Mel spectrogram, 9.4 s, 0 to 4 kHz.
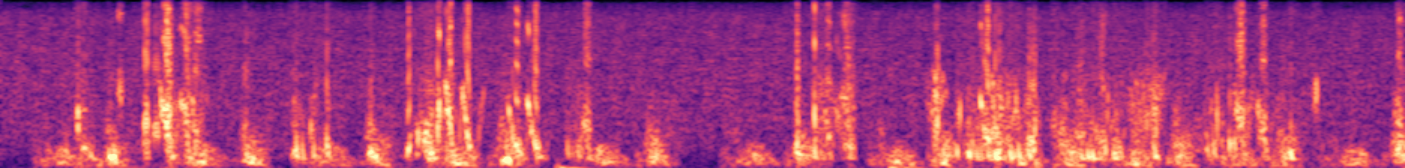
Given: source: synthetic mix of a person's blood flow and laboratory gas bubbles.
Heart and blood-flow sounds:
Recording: Doppler ultrasound of blood flow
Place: precordium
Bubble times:
0.41-0.66 s: bubbles
0.78-0.83 s: bubbles
0.93-1.40 s: bubbles
1.62-1.66 s: bubbles
1.92-2.23 s: bubbles
2.44-2.56 s: bubbles
2.68-3.23 s: bubbles
3.35-3.65 s: bubbles
3.76-3.98 s: bubbles
5.27-5.37 s: bubbles
5.40-5.72 s: bubbles
6.18-6.31 s: bubbles
6.35-6.95 s: bubbles
7.00-7.76 s: bubbles
8.01-8.54 s: bubbles
8.56-8.66 s: bubbles
8.74-8.81 s: bubbles
9.29-9.37 s: bubbles
From the record:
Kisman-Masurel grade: 232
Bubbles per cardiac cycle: several, 3 to 8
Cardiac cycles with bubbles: 50 to 99%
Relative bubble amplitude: moderate (0.250 to 0.450)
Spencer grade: 3 (all of the cardiac periods contain showers or single bubble signals, but not dominating or overriding the cardiac motion signals)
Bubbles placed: anywhere in the cardiac cycle

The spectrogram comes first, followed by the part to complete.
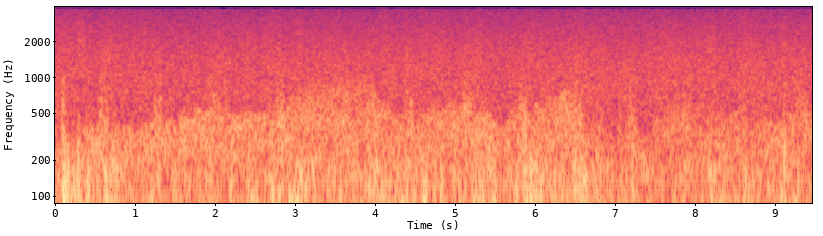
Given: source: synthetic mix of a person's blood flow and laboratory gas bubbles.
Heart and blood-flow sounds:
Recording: Doppler ultrasound of blood flow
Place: subclavian vein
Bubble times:
no bubbles
From the record:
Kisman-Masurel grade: 000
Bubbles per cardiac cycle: 0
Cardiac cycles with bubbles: 0%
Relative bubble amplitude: no bubbles discernible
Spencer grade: 0 (complete lack of bubble signals)

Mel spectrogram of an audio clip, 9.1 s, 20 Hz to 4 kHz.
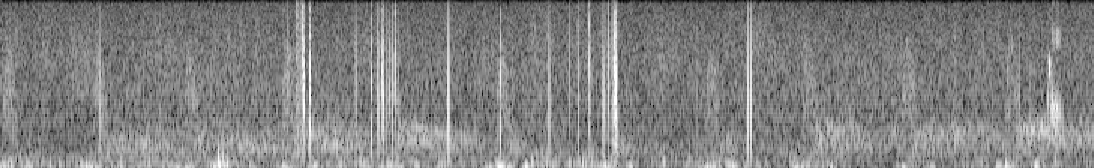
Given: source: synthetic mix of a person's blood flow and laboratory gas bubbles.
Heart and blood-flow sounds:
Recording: Doppler ultrasound of blood flow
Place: subclavian vein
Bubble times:
8.71-8.87 s: bubbles
From the record:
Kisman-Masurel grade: 123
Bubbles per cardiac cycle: 1 to 2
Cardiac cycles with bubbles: 10 to 50%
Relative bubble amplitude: loud (0.450 to 0.775)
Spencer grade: 2 (many but less than half of the cardiac periods contain bubble signals, singularly or in groups)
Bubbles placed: anywhere in the cardiac cycle

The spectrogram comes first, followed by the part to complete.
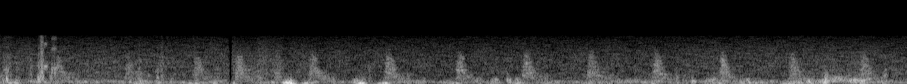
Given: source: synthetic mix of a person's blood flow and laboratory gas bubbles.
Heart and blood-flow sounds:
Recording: Doppler ultrasound of blood flow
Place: subclavian vein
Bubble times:
0.02-0.12 s: bubbles
0.36-0.58 s: bubbles
From the record:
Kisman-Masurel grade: 112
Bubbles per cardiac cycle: 1 to 2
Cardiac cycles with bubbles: 1 to 10%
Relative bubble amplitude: moderate (0.250 to 0.450)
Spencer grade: 1 (occasional bubble signal discernible with the cardiac motion signal, with majority of cardiac periods free of bubbles)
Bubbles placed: anywhere in the cardiac cycle

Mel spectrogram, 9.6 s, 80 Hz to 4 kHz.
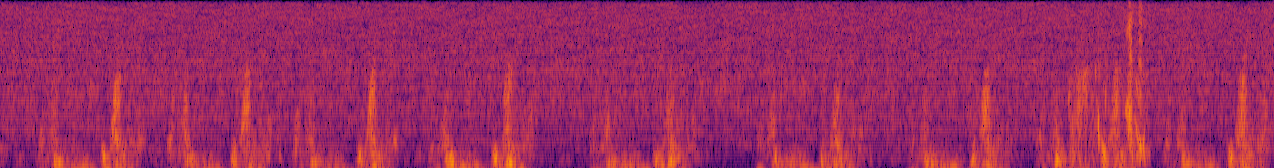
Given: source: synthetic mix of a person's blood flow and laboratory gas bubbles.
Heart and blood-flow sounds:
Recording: Doppler ultrasound of blood flow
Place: precordium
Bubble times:
8.00-8.33 s: bubbles
8.44-8.63 s: bubbles
From the record:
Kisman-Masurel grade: 212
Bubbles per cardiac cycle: several, 3 to 8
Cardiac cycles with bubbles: 1 to 10%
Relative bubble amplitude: moderate (0.250 to 0.450)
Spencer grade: 1 (occasional bubble signal discernible with the cardiac motion signal, with majority of cardiac periods free of bubbles)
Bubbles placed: only in the low amplitude regions of the cardiac cycle

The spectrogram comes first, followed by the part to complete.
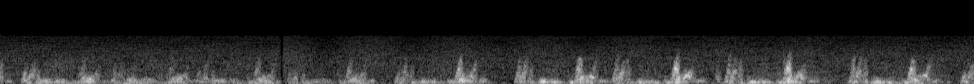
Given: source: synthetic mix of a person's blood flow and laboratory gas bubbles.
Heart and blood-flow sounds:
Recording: Doppler ultrasound of blood flow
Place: precordium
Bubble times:
no bubbles
From the record:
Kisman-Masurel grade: 000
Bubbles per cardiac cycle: 0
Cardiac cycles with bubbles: 0%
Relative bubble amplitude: no bubbles discernible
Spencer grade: 0 (complete lack of bubble signals)

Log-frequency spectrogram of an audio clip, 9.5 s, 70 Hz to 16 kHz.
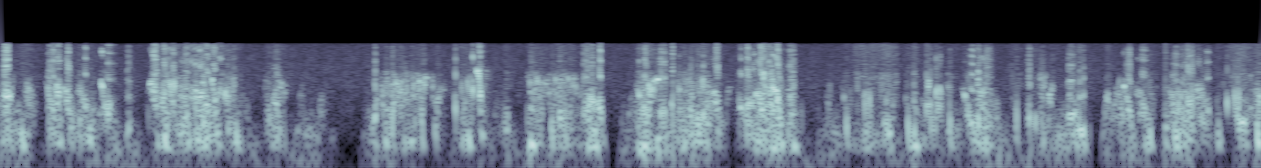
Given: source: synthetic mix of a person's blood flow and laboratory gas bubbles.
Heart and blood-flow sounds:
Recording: Doppler ultrasound of blood flow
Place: precordium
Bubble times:
0.00-0.26 s: bubbles
0.33-0.91 s: bubbles
0.94-1.01 s: bubbles
1.09-1.82 s: bubbles
1.98-2.16 s: bubbles
2.75-3.34 s: bubbles
3.38-3.68 s: bubbles
3.77-3.85 s: bubbles
3.95-4.55 s: bubbles
4.75-6.03 s: bubbles
6.29-6.75 s: bubbles
6.78-7.49 s: bubbles
7.58-7.67 s: bubbles
7.69-8.19 s: bubbles
8.29-8.35 s: bubbles
8.39-8.68 s: bubbles
8.74-9.47 s: bubbles
From the record:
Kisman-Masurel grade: 444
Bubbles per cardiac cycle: continuous sound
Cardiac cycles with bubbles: 100%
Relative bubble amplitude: maximal (0.775 to 0.999)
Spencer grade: 4 (maximum detectable bubble signal sounding continuously throughout systole and diastole of every cardiac period, and overriding the amplitude of the normal cardiac signals)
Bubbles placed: anywhere in the cardiac cycle

